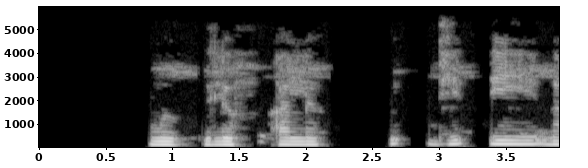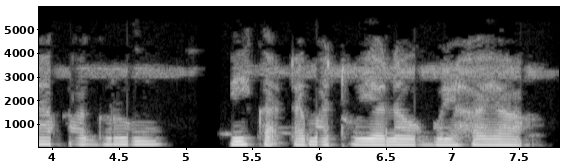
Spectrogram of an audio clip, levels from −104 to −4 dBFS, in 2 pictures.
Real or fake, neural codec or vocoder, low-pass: real; none; 5.4 kHz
